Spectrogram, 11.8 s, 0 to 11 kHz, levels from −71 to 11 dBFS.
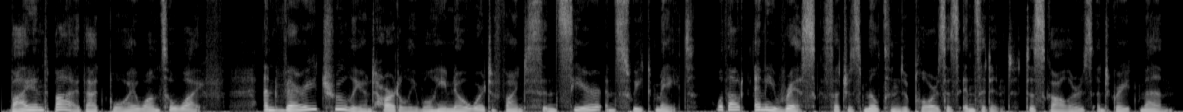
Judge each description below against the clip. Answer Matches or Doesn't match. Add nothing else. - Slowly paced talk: Doesn't match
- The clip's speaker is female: Matches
